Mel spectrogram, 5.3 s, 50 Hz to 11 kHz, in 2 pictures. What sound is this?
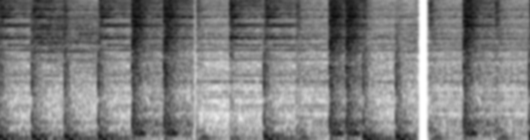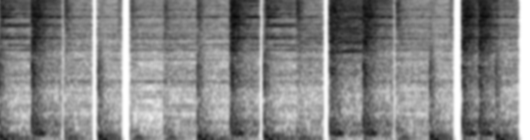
Music > Other
FL studio 9 + vst slicex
